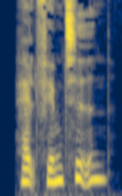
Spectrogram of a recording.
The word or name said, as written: halvfemtiden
